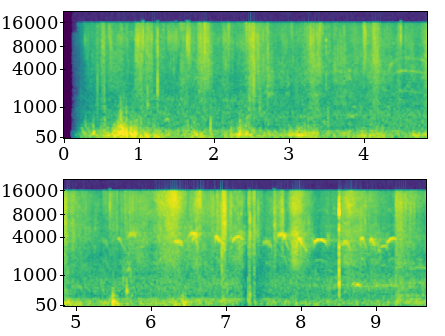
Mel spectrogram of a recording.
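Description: Wind rumbles outdoors.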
